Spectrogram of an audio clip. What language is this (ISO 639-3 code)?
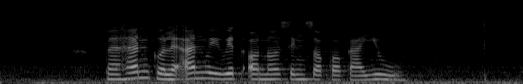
jav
